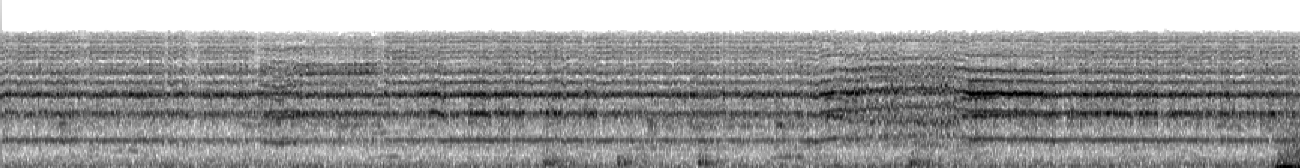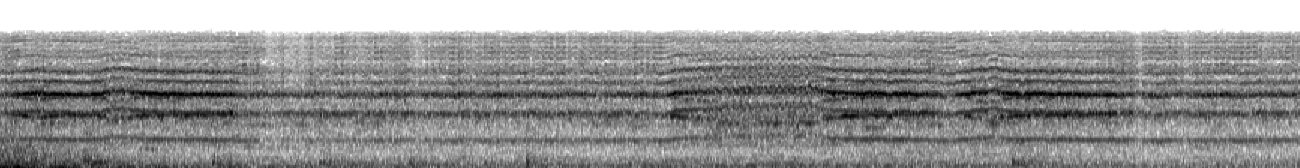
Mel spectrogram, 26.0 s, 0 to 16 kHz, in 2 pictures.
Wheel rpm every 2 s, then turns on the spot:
160, 160, 160, 160, 160, 170, 160, 160, 160, 160, 160, 160, 160.
none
